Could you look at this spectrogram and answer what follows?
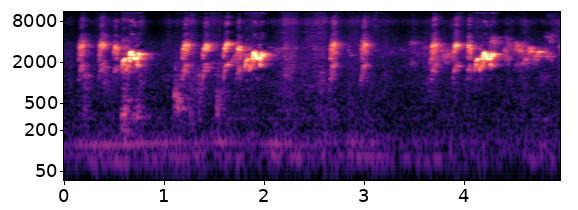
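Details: Sooty-headed bulbul used for luring, said to be loud and aggressive: clusters of short clipped chirps building into rich slurred whistled phrases, over a faint low hum.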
